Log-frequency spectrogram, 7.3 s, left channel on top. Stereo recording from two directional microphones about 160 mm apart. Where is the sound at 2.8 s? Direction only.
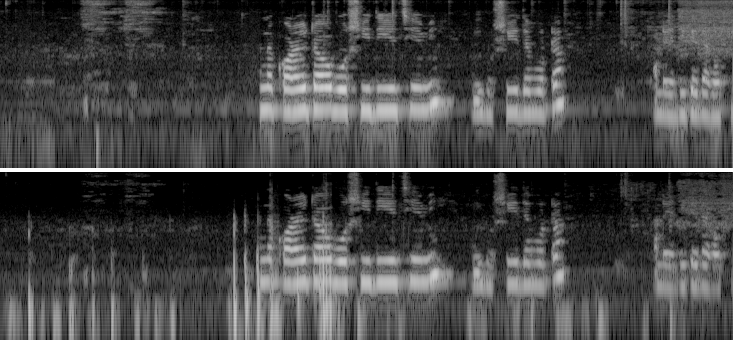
25° left (ahead or behind).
